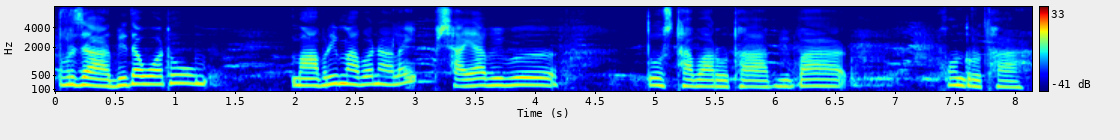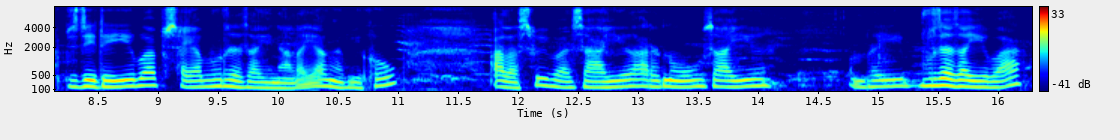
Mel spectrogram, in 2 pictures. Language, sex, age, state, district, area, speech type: Bodo, female, 60+, Assam, Kokrajhar, rural, spontaneous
